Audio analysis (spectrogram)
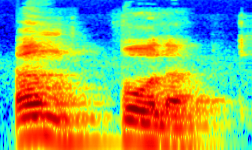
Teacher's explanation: Nesse caso aqui, o M não é uma consoante. Eles são nasaladores da vogal anterior, criando esse som, né, ampola. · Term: dígrafo vocálico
